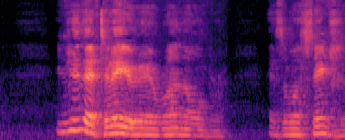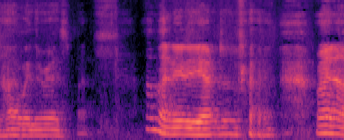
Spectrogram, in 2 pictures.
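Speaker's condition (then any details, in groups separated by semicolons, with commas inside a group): ALS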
